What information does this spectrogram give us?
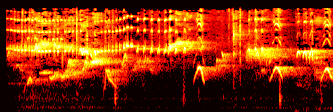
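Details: White-rumped shama in Thailand pours out a rich, varied song of clear whistles and sweeping notes.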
